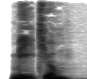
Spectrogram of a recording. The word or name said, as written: medium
